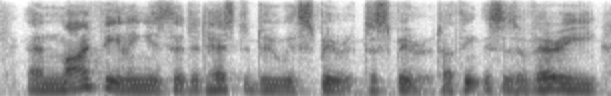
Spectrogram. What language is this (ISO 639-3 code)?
eng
